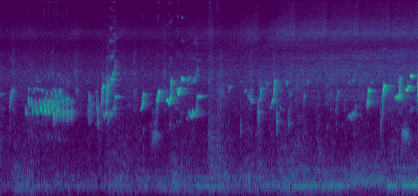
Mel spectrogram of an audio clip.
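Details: Busy song of a cucak emas (kutilang emas): a warbled opening phrase, then many short chirps and rising whistles tumbling quickly, with a soft low hum underneath.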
